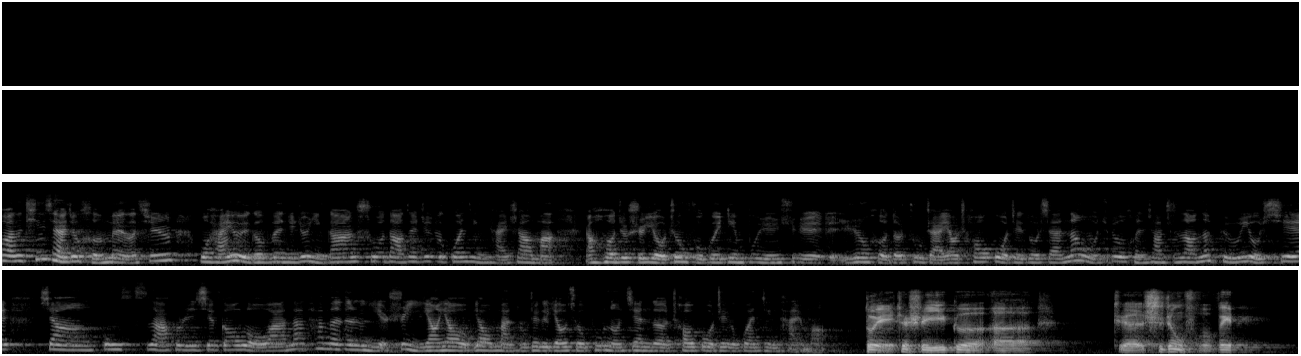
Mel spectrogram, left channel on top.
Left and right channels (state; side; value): silent; left; digital silence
